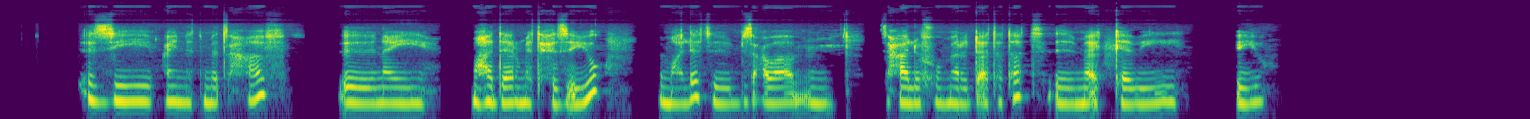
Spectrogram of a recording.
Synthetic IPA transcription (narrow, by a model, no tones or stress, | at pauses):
ʔɨziʕajnɐt̪mɐt͡sʼħaf | naj | maɦd̪ɐɾmɐt̪ħɨzʔɨjːu | malɐt̪bɨzaʕβa | z̥ɨħalɐfumɐɾd̪a̰ʔt̪ʰat̪ʰat̪mɐʔkʰːɐβi | ʔɨjːu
